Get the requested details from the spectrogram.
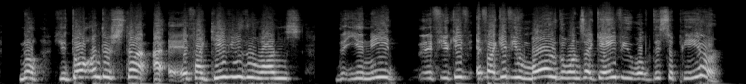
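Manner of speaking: very high, yapping voice with little yips. A game master voices an unseen speaker close to a player's character, talking in yips. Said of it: "continuing to talk in yips".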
